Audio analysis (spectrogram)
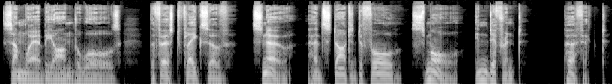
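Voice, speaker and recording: An actor playing a weary, melancholy middle-aged detective, narrating a scripted mystery in a measured, literary, sombre way. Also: male voice, rumbling low, very animated, darkish tone, dry recording, studio quality, heavily acted. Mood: grave, elegiac.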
